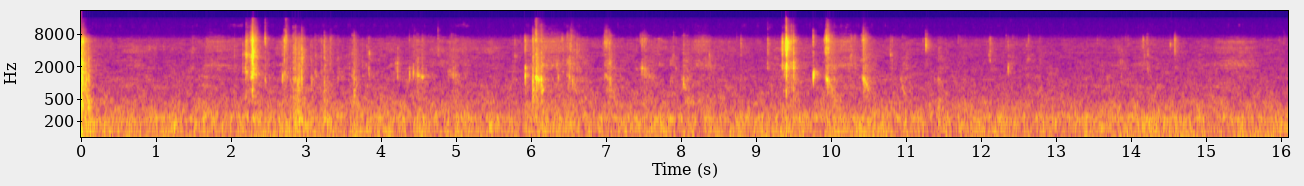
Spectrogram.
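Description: Crunchy hummus chips being bitten and chewed: scattered crisp crunches in clusters about two, six and ten seconds in, then only faint chewing.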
